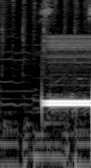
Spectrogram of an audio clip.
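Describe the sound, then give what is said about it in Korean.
A telephone ringback tone of an outgoing call to a listener starts partway through, a loud, steady electronic hum that holds without a break over faint low background music. “자 이분께 이분께 바로 전화드립니다.”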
